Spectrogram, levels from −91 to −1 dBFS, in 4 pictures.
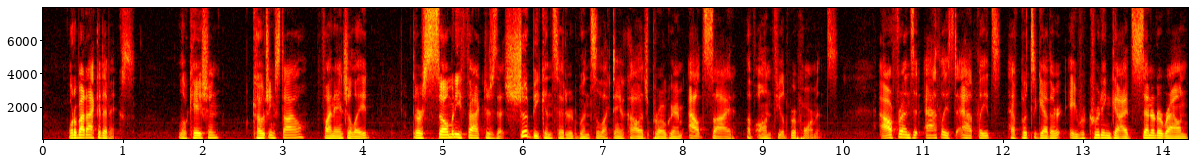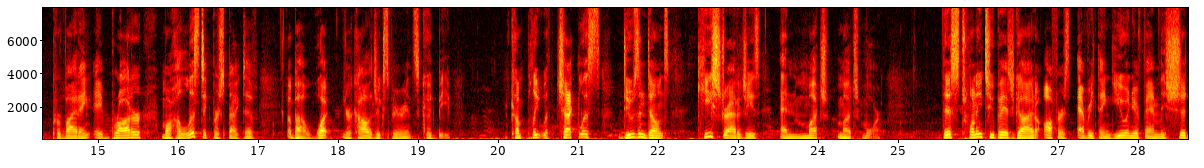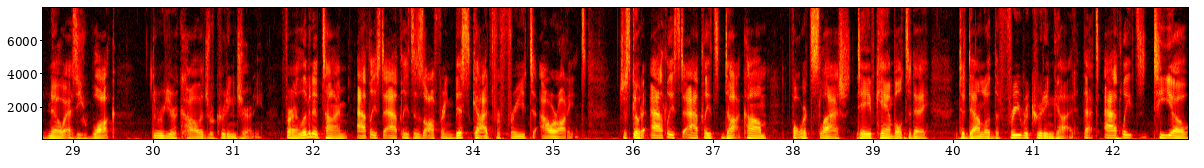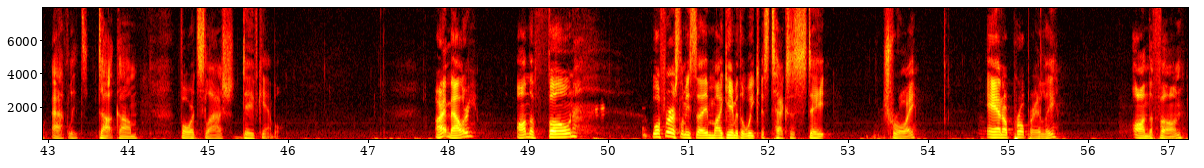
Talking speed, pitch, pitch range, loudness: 160 wpm, 130 Hz, 115-150 Hz, -28 LUFS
